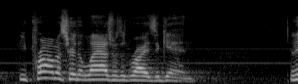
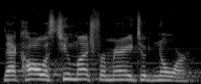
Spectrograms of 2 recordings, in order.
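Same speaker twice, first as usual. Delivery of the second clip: usual speaking voice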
